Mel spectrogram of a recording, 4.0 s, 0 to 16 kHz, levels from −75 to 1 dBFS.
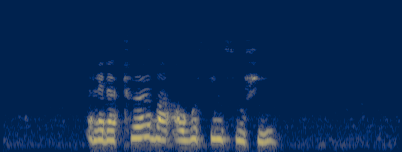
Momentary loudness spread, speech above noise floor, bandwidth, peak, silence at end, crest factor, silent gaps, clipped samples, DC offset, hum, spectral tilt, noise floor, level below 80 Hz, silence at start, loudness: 8 LU; 42 dB; 5.6 kHz; -6 dBFS; 1.25 s; 20 dB; none; under 0.1%; under 0.1%; none; -10.5 dB/octave; -64 dBFS; -66 dBFS; 0.9 s; -23 LUFS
